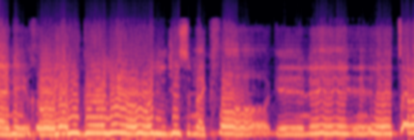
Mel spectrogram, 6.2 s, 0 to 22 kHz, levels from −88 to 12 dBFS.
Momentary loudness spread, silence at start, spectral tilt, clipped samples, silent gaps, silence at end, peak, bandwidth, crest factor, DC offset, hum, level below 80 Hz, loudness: 6 LU; 0 s; -6.5 dB/octave; 10%; none; 0 s; 0 dBFS; 12 kHz; 4 dB; under 0.1%; none; -36 dBFS; -5 LUFS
